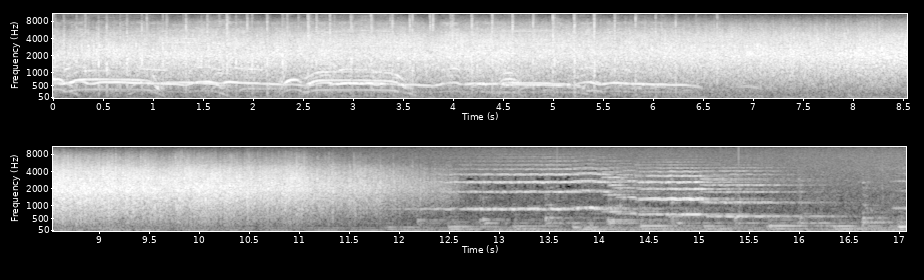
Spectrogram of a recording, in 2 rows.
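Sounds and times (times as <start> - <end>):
large audience applauding: 0.0 - 12.2.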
